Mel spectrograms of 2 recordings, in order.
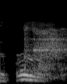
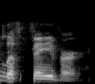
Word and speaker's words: Lefevre: Edwin Lefevre is actually how it's pronounced.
